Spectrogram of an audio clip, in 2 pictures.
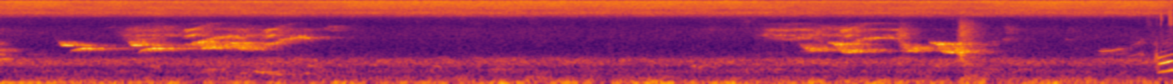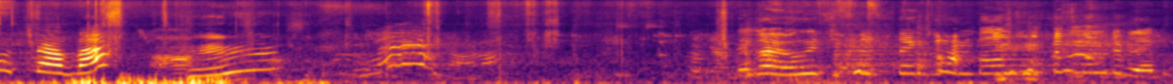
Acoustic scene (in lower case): park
